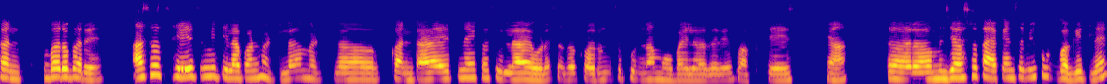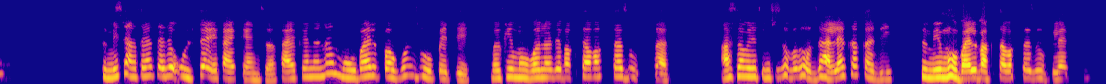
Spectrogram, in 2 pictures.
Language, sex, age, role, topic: Marathi, female, 25-29, host, काम आणि विश्रांती वेगवेगळी ठेवण्यासाठी तुम्ही कोणते नियम पाळता?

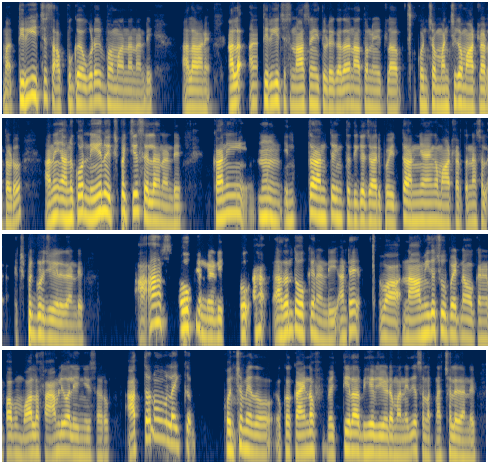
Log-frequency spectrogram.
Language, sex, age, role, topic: Telugu, male, 20-24, guest, ఎవరైనా మీకు అన్యాయం చేస్తే, మీరు దాన్ని ఎలా చెప్పి నిలదీయుతారు?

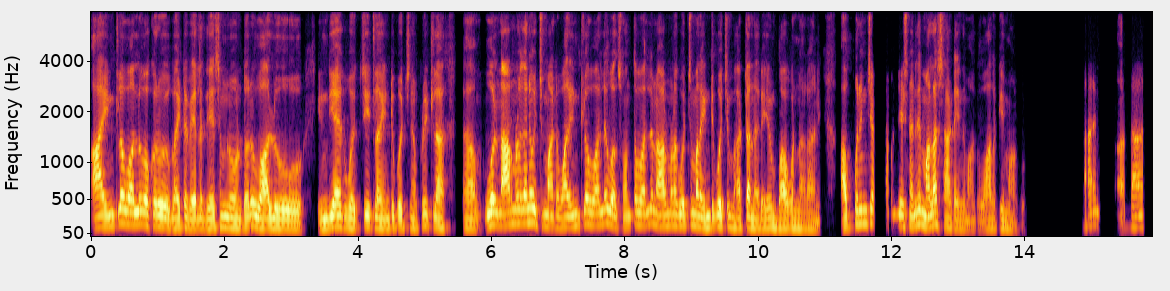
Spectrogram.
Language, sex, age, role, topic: Telugu, male, 20-24, guest, మానసిక గాయాల నుంచి మీరు ఎలా కోలుకుంటారు?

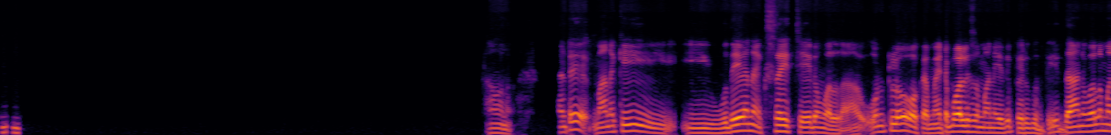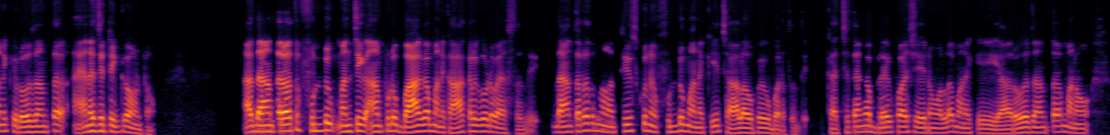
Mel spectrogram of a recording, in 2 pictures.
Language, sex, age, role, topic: Telugu, male, 25-29, host, ప్రతి రోజు ప్రారంభంలో మీరు పాటించే చిన్న దినచర్య ఏదైనా ఉందా?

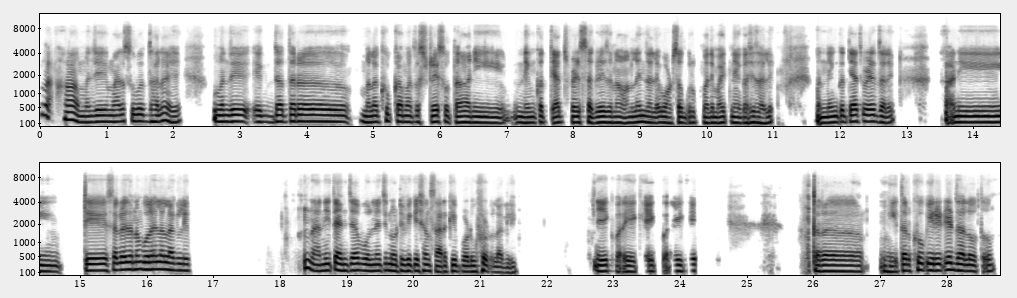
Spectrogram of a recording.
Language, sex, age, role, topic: Marathi, male, 20-24, guest, संवादात सातत्य ठेवणं का गरजेचं आहे?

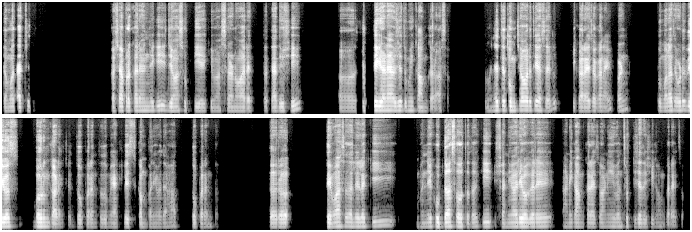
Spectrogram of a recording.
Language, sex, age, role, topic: Marathi, male, 30-34, guest, बर्नआउटची लवकर ओळख कशी करावी?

